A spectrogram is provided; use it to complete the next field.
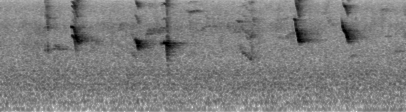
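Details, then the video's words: Asian pied starling 'ngriwik' chatter used to coax a silent starling into song: scattered sharp, high chirps, single or in pairs, separated by short gaps over a faint hiss. "JALAK SUREN NGRIWIK, PANCINGAN JALAK SUREN MACET BUNYI"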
